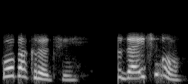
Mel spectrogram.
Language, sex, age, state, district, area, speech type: Odia, female, 18-30, Odisha, Nabarangpur, urban, conversation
